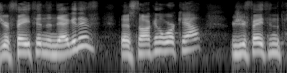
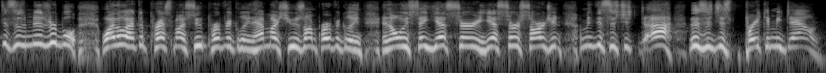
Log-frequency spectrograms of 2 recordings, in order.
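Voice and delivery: higher, whiny griping recruit; whining new recruit; 8 semitones higher than usual. Retold or imitated. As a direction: moan like a miserable boot camp recruit. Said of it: "You're like".

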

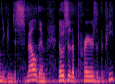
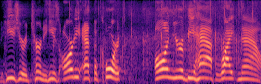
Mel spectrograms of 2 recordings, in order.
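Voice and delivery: loud, high, driving preacher voice; fervent preaching; 5 semitones higher, 8 dB louder than usual. Acted. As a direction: preach it out to the whole church. Preaching at full force.

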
